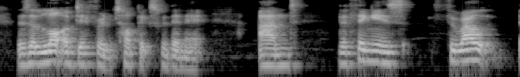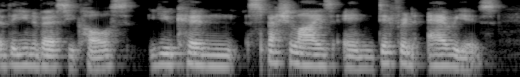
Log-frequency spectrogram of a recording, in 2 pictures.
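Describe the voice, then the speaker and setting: A man at a medium pitch with a bright, sharp tone, fairly even intonation, and a fairly slow pace. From northeast England. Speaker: university student. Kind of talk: recorded presentation. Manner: hesitant, with filler words.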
